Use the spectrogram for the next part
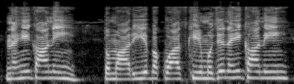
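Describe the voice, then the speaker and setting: Casting: actor as male cartoon sparrow, drunken bully, domineering, rude, forceful delivery. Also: sits high, flat delivery, normal speed, low-quality recording. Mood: angry, defiant. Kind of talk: Hindi children's cartoon dialogue.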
